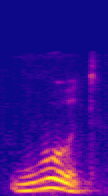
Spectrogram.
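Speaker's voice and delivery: "would" said as wud, the L dropped; would without L. Shown as a demonstration. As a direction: say "would" with a silent L. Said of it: "to omit the L".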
